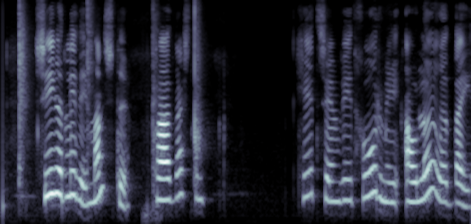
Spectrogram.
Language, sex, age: Icelandic, female, 30-39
